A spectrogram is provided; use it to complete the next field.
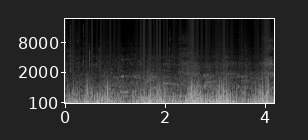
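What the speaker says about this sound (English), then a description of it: "it's kind of windy. I don't know if you can hear the wind." Wind buffets a microphone on deck 10 of the Disney Wonder cruise ship in gusty, low rumbling surges, rising and falling irregularly, with a faint mechanical hum in the background.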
